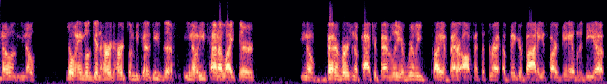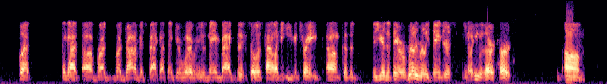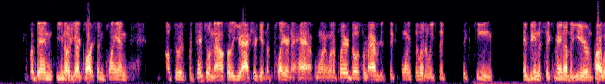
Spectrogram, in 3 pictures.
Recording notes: Joins us over the phone.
